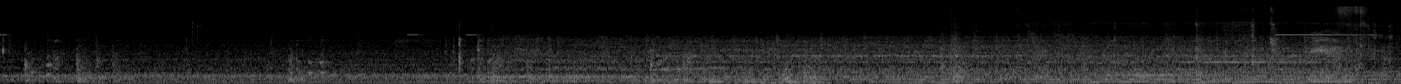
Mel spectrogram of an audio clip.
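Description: Colour photocopier running a copy job just after its Start button is pressed: a steady mechanical hum that begins just under a second in and grows a little louder about halfway through as the machine works the page.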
